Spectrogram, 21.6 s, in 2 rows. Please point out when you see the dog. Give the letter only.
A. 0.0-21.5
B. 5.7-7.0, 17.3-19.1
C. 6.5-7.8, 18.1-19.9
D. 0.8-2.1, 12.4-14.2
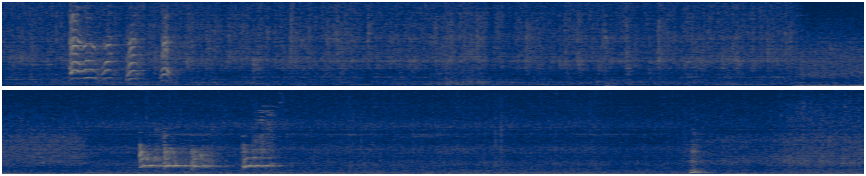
D.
